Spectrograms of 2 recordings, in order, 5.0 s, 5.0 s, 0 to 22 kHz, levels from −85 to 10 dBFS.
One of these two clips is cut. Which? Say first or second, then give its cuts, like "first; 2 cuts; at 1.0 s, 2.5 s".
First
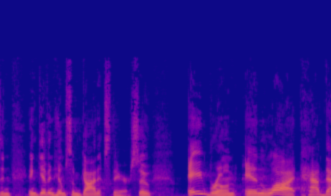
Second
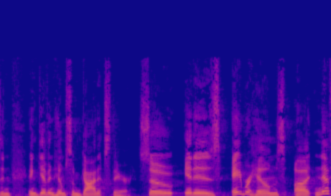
second; 1 cut; at 1.9 s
